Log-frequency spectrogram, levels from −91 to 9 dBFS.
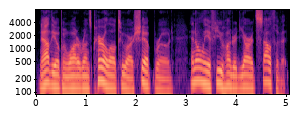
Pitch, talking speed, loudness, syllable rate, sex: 130 Hz, 225 wpm, -16 LUFS, 5.6 syllables/s, male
